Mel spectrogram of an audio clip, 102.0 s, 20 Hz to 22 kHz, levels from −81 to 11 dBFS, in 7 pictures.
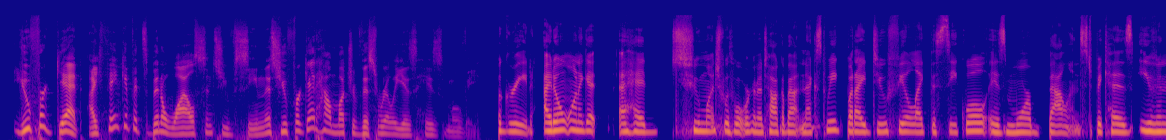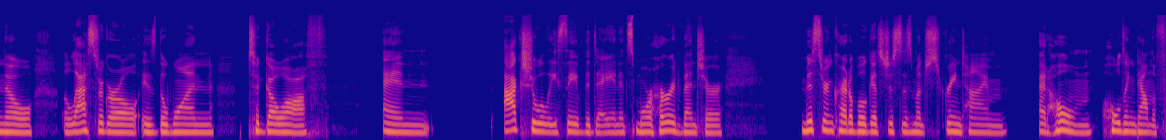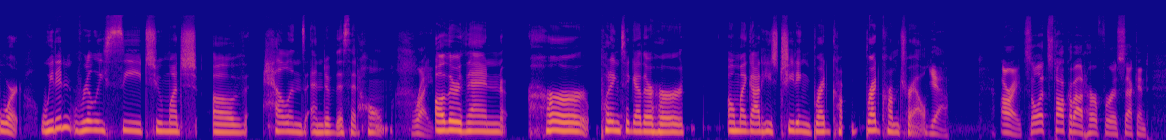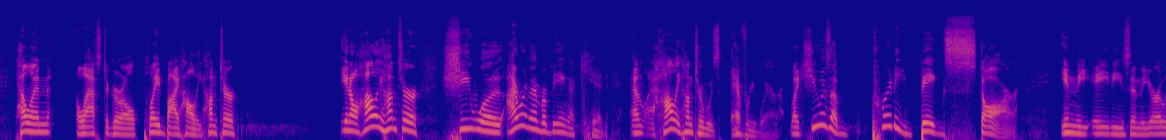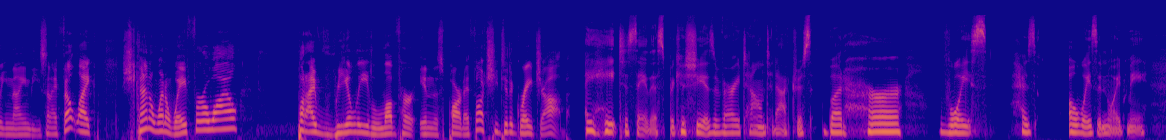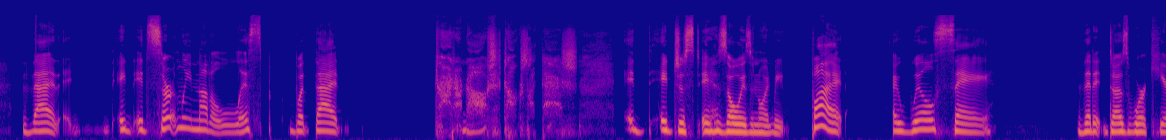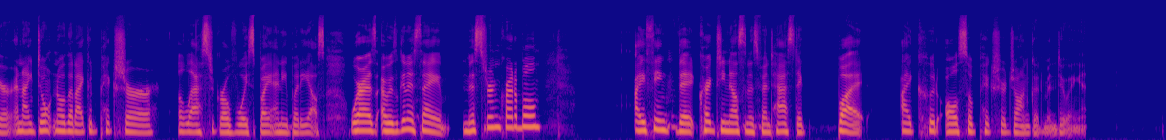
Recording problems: none

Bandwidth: 14.5 kHz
